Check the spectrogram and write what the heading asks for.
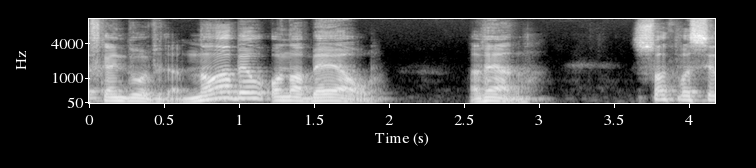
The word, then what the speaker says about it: Nobel: prêmio Nobel da Paz a maioria a maioria fala prêmio Nobel Essa palavra não é paroxítona Nobel essa palavra é oxítona ele ganhou o prêmio Nobel da paz tá vendo e essas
